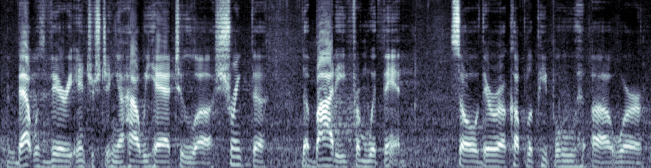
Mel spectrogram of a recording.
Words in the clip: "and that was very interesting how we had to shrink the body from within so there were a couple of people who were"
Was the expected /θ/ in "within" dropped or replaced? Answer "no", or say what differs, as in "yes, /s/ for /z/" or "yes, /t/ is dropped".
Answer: no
